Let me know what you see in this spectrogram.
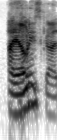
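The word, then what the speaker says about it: Ione Skye: Is it Ione Sky? Ione Sky, that's right.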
